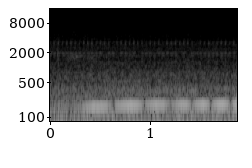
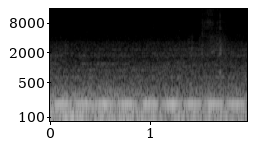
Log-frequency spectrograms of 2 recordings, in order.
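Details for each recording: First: Auxbeam F-S2 H11 LED headlight bulbs, engine running and radio off: a low, steady pulsing hum from the bulbs' cooling fans is heard in the cabin. It disappears when the headlights are switched off. Normal LED headlight fan hum. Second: however you have to deal with that annoying humming sound that I can hear right now coming from the fans that are spinning to keep the LED bulbs cool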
